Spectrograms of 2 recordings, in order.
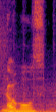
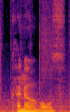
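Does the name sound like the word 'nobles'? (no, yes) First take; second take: yes; no. First: The name sounds like the word 'nobles'. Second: The name does not sound like 'nobles'. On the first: The speaker calls it wrong. "I was saying it wrong incorrectly" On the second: The speaker calls it right. "but it's apparently Knoebels"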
